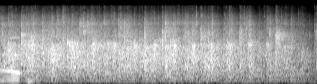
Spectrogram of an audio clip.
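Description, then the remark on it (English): A crowd applauds in a steady, dense wash of clapping that holds strong for several seconds, then begins to thin and fade slightly toward the end. “Give it up for Faseo, everybody.”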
